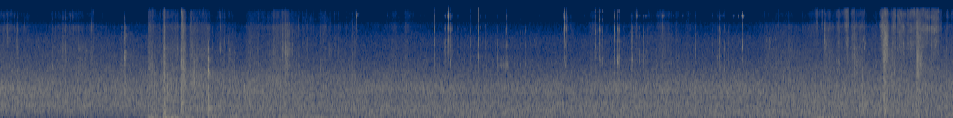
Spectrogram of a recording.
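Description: Steady outdoor background hiss with a few short light clicks and taps from the parts of a blue motorcycle trail stand being handled and fitted together, the sharpest a little after the middle.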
